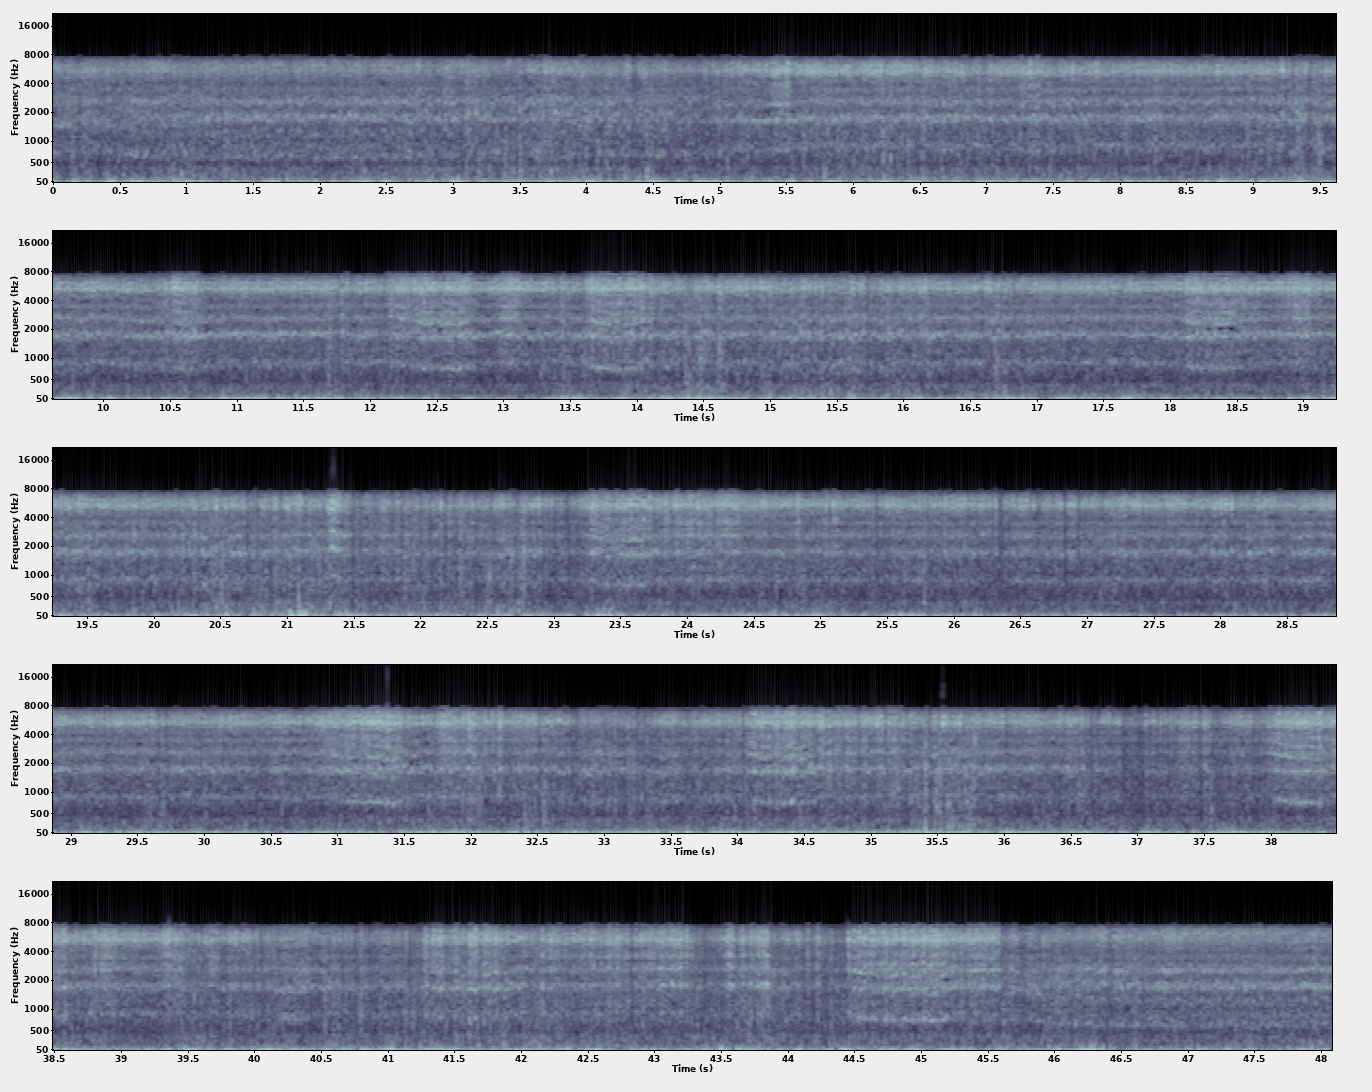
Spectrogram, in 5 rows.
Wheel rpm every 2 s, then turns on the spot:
200, 190, 210, 230, 230, 230, 230, 230, 230, 230, 230, 230, 230, 230, 230, 230, 230, 220, 230, 230, 230, 230, 220, 200.
none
